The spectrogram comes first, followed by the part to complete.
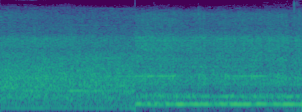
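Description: Steady noise of highway traffic with a low hum underneath; about halfway through it changes to a steady low engine drone.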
